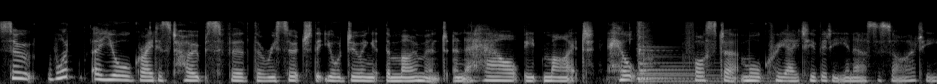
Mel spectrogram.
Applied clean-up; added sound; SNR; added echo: none; Guitar; 11 dB; none.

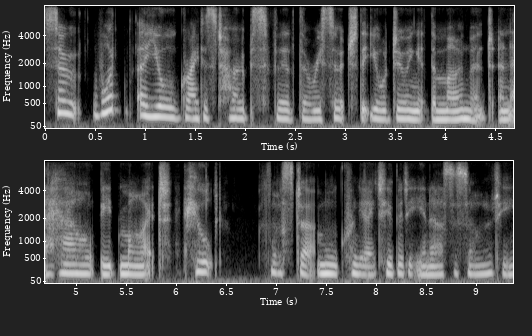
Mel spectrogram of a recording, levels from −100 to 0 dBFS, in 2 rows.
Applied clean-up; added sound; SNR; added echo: neural diffusion model UNIVERSE++.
